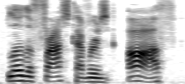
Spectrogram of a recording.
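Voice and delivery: ordinary delivery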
